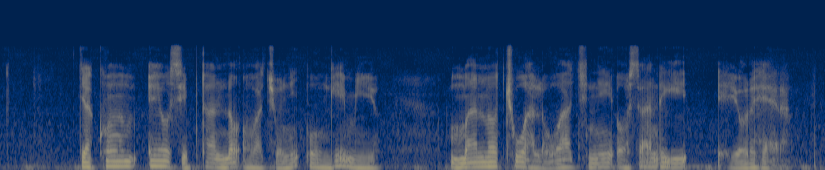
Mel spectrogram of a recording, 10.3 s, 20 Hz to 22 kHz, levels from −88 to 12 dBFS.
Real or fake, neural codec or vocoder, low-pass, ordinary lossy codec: fake; codec, 16 kHz, 4 kbps, X-Codec, HuBERT features, trained on general audio; 7.2 kHz; none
